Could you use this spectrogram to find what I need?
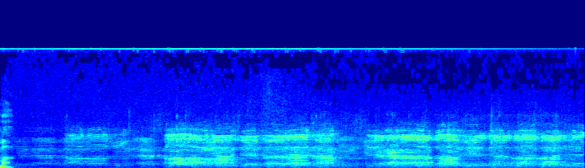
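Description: An elderly woman speaks nearby.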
